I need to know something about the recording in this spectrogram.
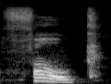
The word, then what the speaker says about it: folk: Folk. Não pronuncia.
